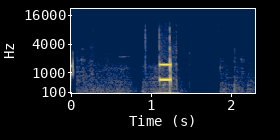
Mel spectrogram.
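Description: A single telephone keypad beep: one short two-pitch touch-tone about a second in, lasting about a third of a second, with near silence around it.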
